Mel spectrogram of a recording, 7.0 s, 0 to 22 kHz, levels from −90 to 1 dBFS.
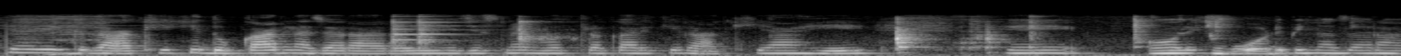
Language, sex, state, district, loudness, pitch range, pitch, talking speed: Hindi, female, Madhya Pradesh, Dhar, -22 LUFS, 195-215 Hz, 205 Hz, 190 wpm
